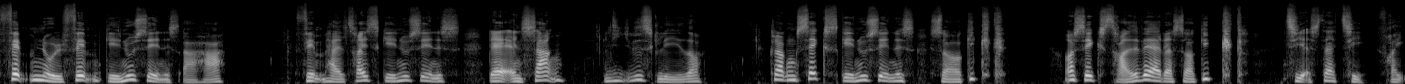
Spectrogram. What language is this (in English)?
Danish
